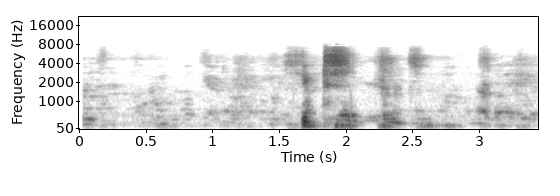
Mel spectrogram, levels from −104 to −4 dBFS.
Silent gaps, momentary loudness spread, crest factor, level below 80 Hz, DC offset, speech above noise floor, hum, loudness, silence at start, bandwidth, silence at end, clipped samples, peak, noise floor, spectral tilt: none; 24 LU; 26 dB; -78 dBFS; under 0.1%; 32 dB; none; -35 LUFS; 0.05 s; 8 kHz; 0.1 s; under 0.1%; -16 dBFS; -68 dBFS; -3 dB/octave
